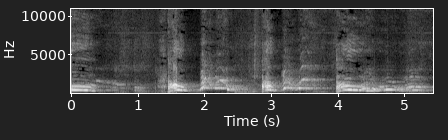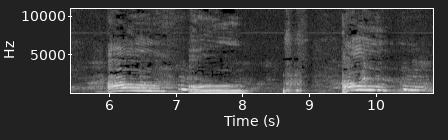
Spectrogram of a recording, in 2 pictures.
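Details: Cardigan Welsh Corgi joining its owner in song, giving a series of short bent howls and yelping wails, some dipping lower and curving, interleaved with the man's voice.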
